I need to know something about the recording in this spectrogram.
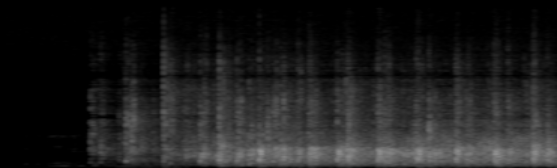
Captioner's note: applause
